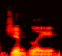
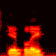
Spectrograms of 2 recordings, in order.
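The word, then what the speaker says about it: Ghibli: Max by the way it's studio uh jibli according to dbud Martin in the original Italian it's gibli but uh they've made a joke over there at studio jibli uh that they mispronounced it uh forever ago and they're staying with it fairly certain that uh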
